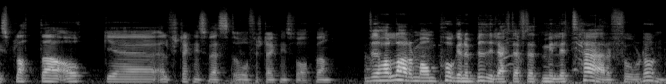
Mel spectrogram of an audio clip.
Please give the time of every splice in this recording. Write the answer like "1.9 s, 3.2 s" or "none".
3.9 s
